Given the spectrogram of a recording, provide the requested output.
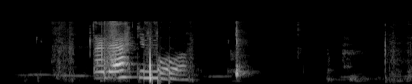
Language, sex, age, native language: Icelandic, male, 10, Icelandic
